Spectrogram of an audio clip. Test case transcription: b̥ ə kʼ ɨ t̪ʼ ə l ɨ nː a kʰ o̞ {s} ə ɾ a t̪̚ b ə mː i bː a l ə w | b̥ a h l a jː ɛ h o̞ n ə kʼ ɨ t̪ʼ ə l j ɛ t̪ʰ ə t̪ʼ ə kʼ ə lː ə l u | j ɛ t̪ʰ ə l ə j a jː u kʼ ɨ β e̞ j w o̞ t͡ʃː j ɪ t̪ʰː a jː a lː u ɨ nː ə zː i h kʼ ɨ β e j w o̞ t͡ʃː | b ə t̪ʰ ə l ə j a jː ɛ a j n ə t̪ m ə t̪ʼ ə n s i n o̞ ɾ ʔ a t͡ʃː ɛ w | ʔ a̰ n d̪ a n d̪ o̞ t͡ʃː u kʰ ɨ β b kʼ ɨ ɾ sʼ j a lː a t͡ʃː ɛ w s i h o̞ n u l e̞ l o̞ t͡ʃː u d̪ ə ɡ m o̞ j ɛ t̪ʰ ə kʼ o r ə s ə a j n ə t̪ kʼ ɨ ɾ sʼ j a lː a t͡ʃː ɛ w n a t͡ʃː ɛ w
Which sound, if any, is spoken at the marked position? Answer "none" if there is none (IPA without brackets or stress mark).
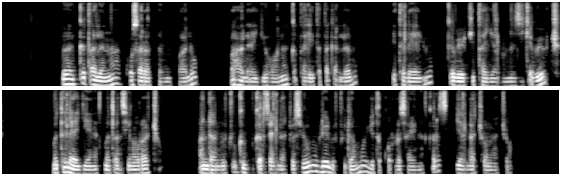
s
